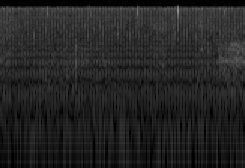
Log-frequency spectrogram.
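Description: Quiet room tone with a faint, steady electrical hum: several even pitches held without change.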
